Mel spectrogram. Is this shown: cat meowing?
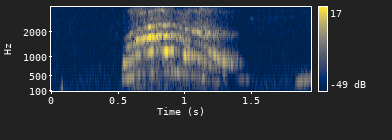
yes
